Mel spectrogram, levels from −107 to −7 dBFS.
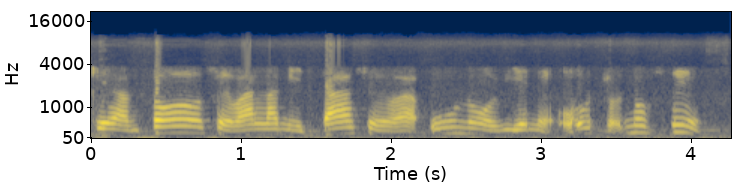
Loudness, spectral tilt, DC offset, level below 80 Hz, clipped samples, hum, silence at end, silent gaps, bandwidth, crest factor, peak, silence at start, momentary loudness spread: -22 LUFS; -3.5 dB/octave; under 0.1%; -48 dBFS; under 0.1%; none; 0 s; none; 10.5 kHz; 16 dB; -6 dBFS; 0 s; 8 LU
